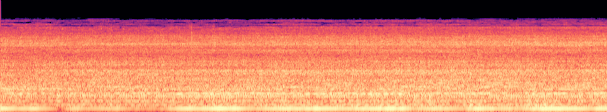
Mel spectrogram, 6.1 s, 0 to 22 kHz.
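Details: Husqvarna 125B handheld blower that wouldn't start or ran poorly, loose wiggling carburetor, test run after repair, primed and choked. Steady, high-revving two-stroke drone holds even with no surging, stumbling or dying; the blower now runs properly.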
